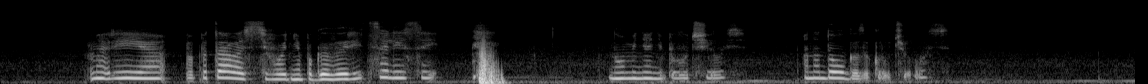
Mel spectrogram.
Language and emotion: Russian, sad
